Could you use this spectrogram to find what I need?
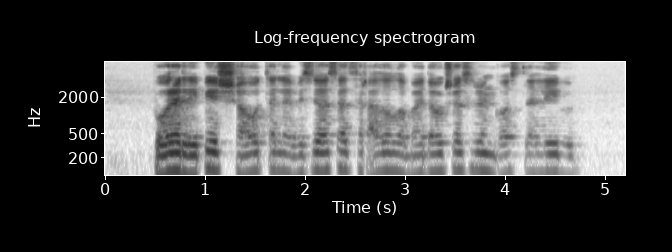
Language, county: Lithuanian, Marijampolė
